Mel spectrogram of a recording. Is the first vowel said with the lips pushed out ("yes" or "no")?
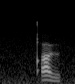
yes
